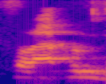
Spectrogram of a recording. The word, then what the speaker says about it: Clapham: Another exception, it is pronounced P in Shepherd and Clapham Junction. In these two words, speech is pronounced p, not f.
